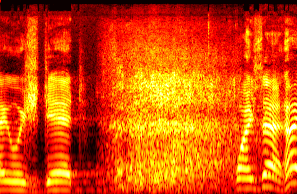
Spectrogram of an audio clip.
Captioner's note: audience laughs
